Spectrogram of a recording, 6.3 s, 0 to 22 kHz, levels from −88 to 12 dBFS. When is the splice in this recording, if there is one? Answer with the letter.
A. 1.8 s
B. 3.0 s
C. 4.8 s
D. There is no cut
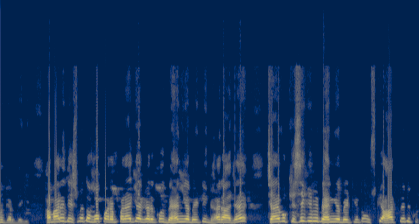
D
